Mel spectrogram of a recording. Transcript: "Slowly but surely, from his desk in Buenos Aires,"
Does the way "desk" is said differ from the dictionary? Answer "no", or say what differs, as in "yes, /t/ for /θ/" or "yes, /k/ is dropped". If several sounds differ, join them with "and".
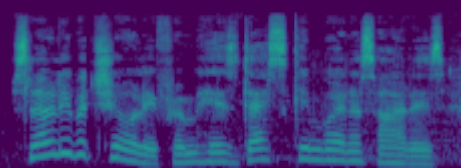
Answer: no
